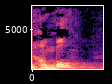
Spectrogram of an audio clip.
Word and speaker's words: humble: I paused for just a minute before asking her, "'Do you mean humble?' Admittedly, it was one of my less astute moments, and she fixed a withering glare on me. Before replying, I said, "Humble, the H is silent."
